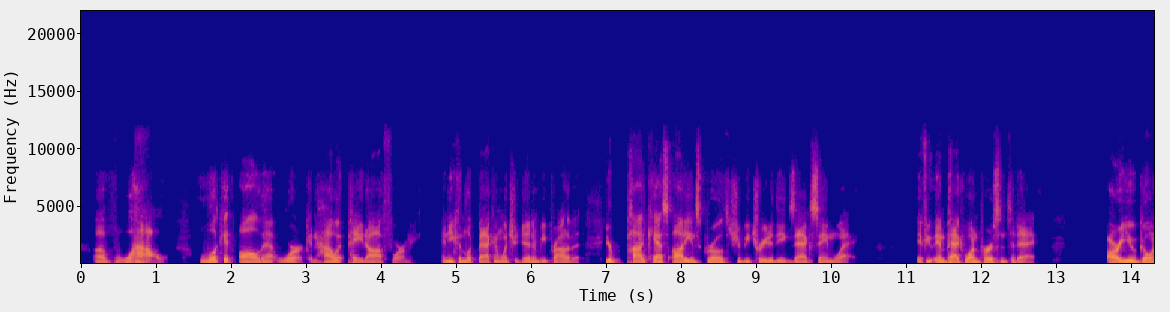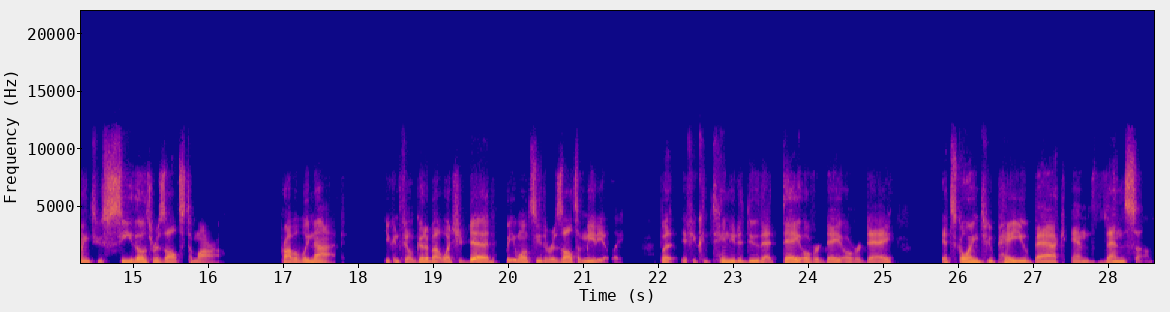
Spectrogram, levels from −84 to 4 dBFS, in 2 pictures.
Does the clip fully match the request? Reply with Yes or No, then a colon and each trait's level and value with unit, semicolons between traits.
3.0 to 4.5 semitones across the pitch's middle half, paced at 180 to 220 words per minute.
Yes: average, 3.9 semitones; average, 190 wpm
